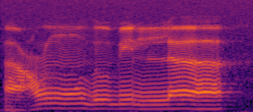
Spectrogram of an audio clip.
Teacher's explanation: Hamzahnya makhraj di pangkal kerongkong dan ain di pertengahan kerongkong au dengan kadar 2 harakat.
